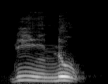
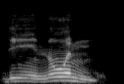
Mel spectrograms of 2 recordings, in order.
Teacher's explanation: It's a noon at the end of the word that's pronounced.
